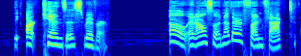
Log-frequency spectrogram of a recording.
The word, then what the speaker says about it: Arkansas: Title 1 chapter 4 section 104 of the Arkansas code it regulates how people pronounce Arkansas people must say the name of the state in a specific way it's not AR Kansas it's not Arkansas it must be pronounced Arkansas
